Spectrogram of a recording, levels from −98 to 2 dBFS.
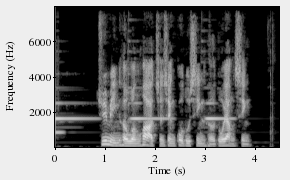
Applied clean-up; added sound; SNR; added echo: classical method Wiener filter.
